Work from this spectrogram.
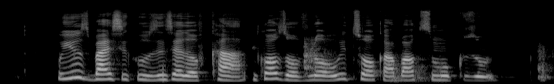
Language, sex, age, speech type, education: Nigerian Pidgin, female, 15-29, spontaneous, secondary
